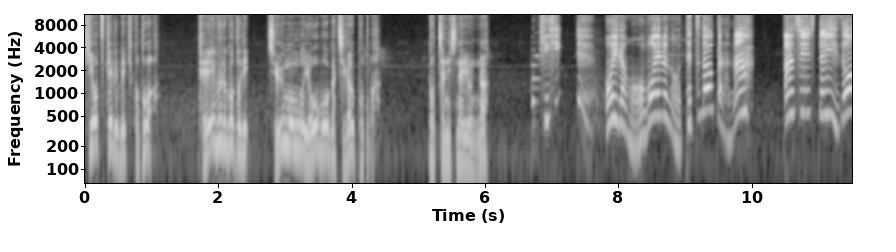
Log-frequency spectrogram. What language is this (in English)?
Japanese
